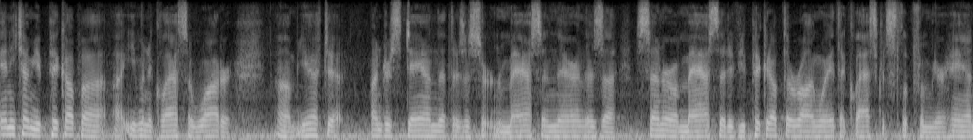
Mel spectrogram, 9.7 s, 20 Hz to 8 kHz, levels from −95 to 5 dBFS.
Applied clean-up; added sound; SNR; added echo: none; none; none; none.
